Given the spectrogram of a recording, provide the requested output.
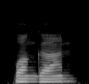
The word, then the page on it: wanggan: mpur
